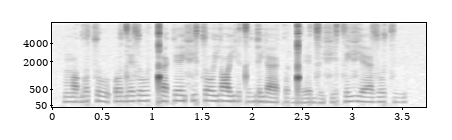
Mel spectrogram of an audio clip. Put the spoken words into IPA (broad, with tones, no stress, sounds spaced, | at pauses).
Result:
ŋ ɒ˩ ɡ o˥ t͡s uː˩ ʔ o˧ d e˧ z uː˧ ǃ æ˧ k eː˥ fʲ o˥ t͡s oː˥ j ɒː˥ j i˩ t e̤˥ ɡ e˧ j æː˩ k o˩ ɡ͡ǃ eː˩ d͡z e̤˩ fʲ æ˩ t͡s i˥ vʲ æː˧ z u˧ t͡s i̤˧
